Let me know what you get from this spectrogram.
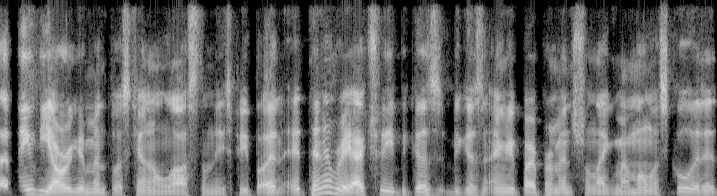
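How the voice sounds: The speaker uses a natural reading voice. Pitch variation is ordinary.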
